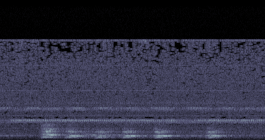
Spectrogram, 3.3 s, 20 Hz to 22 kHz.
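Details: At night on Oct 7, 2018, Rex the dog runs about barking: a rapid run of five or six yappy barks in close succession, backed by a faint continuous electronic hum.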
